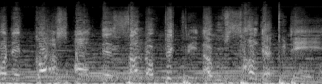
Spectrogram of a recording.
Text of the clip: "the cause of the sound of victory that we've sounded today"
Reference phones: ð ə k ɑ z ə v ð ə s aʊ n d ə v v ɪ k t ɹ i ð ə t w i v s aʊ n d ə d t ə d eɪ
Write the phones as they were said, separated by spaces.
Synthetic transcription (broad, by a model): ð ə k ɑ s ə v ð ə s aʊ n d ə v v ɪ k t ɹ i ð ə t w i v s aʊ n d ə d t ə d eɪ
